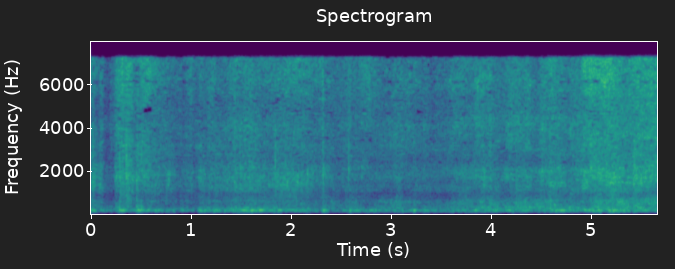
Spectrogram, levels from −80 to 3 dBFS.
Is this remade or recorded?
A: remade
